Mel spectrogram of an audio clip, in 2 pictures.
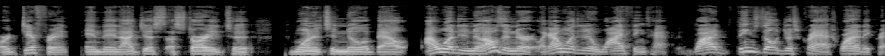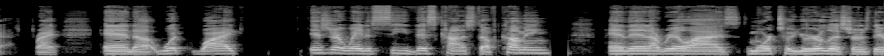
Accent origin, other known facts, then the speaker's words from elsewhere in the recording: Philadelphia, Pennsylvania, United States; I'm from Philadelphia growing up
